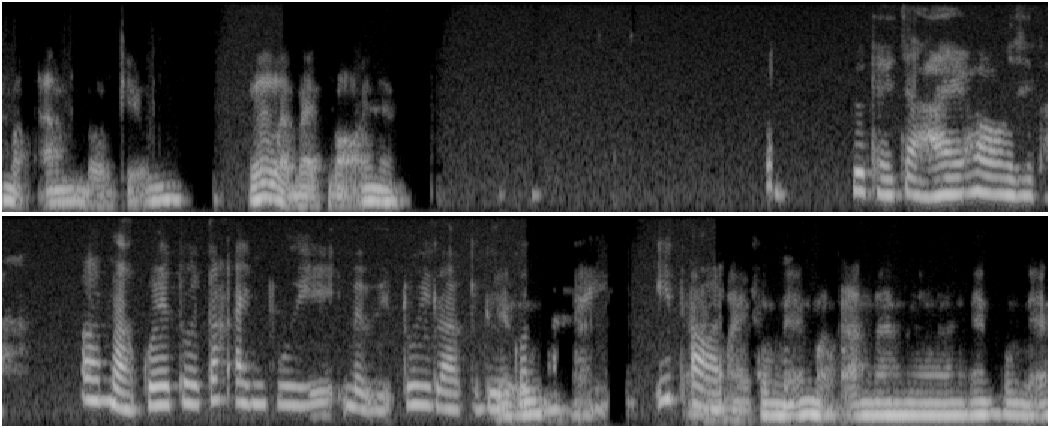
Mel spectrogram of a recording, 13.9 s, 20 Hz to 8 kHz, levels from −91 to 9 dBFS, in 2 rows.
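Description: From 0.12 to 1.39 s, the background is gated by the echo canceller. While the far end plays, the room sound is pushed down hard, by about 40 dB at its deepest, for around a second. Then it returns. At 1.39 to 1.49 s comes an echo leak. A faint copy of the speech follows 216 ms later, about 25 dB below it. The likely cause is a loudspeaker whose echo the canceller did not fully remove. From 1.97 to 2.26 s, speech is suppressed in double talk. Both sides likely overlap, and the canceller probably turns the talker down too. The speech dips by about 40 dB in pieces. At 2.54 to 2.86 s, the background is gated again and drops by about 40 dB. From 2.86 to 3.61 s, the echo leaks for longer. The 216 ms copy is stronger now, about 20 dB below the speech. From 10.5 to 13.53 s, double-talk suppression returns. The speech is cut in and out, by about 40 dB at worst, for roughly two seconds in total. 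From 13.81 s to the end, the background is gated once more.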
